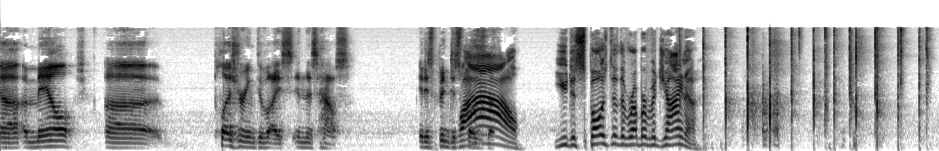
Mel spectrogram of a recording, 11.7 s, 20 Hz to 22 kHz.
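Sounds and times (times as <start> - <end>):
speech: 0.0 - 2.1, 2.7 - 4.4, 5.2 - 8.9
light half-hearted applause from a small group: 8.5 - 11.7.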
